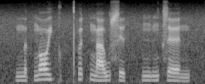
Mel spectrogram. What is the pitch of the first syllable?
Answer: rising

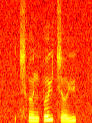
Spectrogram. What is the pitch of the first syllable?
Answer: low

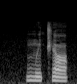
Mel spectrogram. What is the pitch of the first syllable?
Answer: low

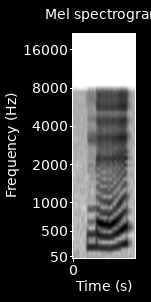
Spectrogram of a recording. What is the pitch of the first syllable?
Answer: rising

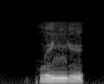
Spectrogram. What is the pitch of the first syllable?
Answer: low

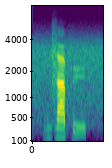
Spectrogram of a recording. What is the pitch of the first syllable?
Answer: high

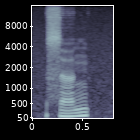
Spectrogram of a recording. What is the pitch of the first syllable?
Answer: rising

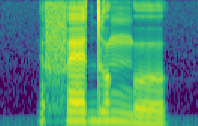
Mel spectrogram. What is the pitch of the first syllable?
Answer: high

